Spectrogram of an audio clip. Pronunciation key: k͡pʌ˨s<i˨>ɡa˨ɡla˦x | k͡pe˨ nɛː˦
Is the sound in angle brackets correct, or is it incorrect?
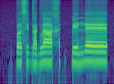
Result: incorrect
